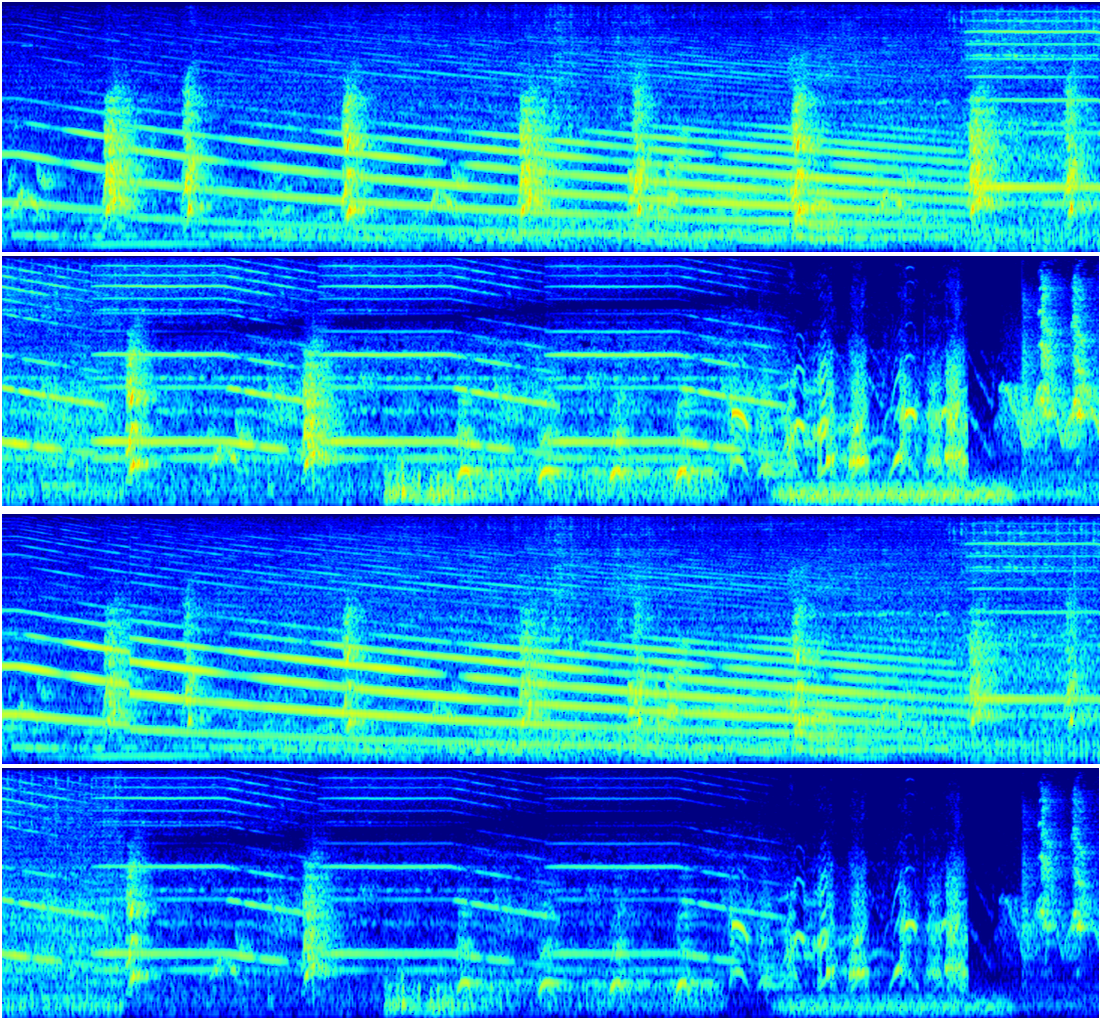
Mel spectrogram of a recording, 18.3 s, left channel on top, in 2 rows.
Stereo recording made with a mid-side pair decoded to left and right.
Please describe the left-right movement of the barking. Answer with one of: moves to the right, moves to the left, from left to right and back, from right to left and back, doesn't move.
doesn't move.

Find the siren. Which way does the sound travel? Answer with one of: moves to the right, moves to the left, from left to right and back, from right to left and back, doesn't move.
moves to the left.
